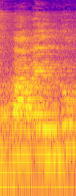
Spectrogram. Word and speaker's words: snare drum: Nah, yang pertama itu tadi ya, bukan snare drum ya.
